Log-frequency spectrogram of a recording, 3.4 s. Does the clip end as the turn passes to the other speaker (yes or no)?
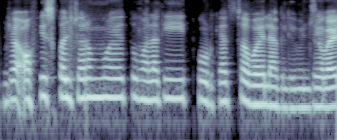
yes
